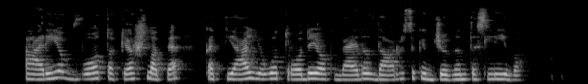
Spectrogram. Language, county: Lithuanian, Kaunas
